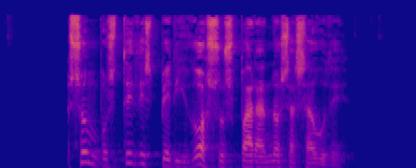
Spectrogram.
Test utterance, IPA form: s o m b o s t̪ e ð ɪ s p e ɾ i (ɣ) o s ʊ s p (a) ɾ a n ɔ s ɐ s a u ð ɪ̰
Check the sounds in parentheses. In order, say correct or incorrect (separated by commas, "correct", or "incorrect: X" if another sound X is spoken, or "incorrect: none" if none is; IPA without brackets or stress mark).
correct, correct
